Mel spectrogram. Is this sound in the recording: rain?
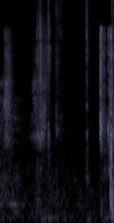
no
